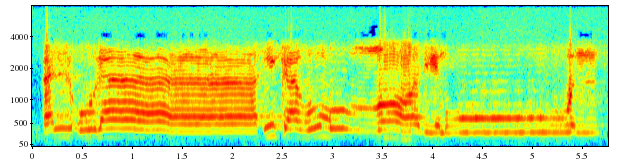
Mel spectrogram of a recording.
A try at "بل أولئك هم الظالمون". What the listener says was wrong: حسبك بارك الله فيك أخي محسن ما شاء الله قراءة متقنة فقط يا أخي انتبه لصفة الجهر في حرف الراء يعني سأتكلم عن هذا أكثر لكن آسف الآن معي الأخ معاذ حياك الله السلام عليكم انقطع الاتصال مع الأخ معاذ نعود للأخ محسن ما شاء الله يا أخي محسن القراءة متقنة عندك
